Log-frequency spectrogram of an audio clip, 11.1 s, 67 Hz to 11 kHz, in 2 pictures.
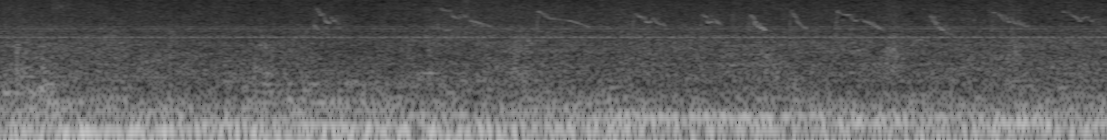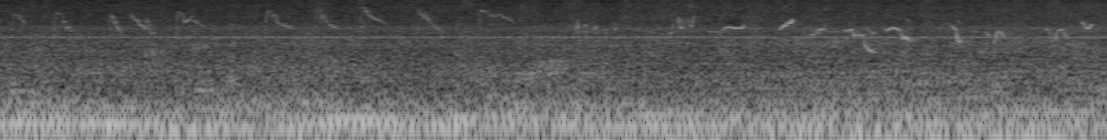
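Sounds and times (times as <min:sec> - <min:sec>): steady low rumble: 0:00.0 - 0:11.0
bird twittering chirps: 0:01.4 - 0:11.0.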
